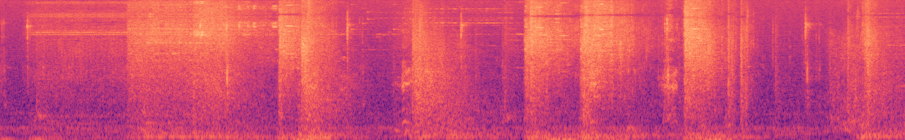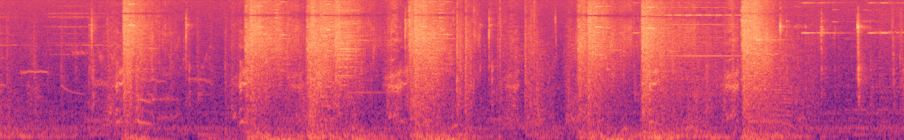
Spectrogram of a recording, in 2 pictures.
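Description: Sword strikes and whooshes of combat sound in quick bursts.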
